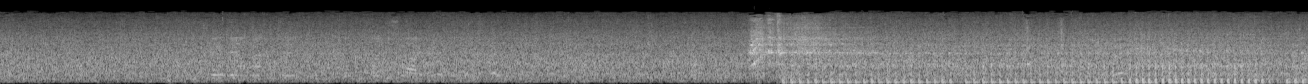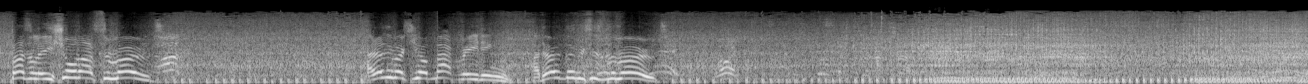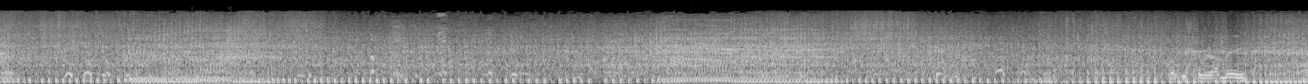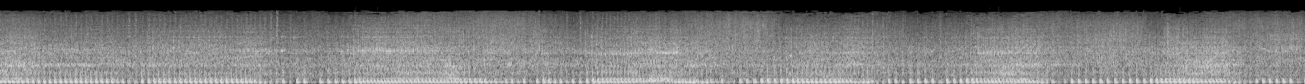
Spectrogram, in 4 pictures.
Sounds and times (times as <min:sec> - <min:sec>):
Speech: 0:02.0 - 0:03.0, 0:03.7 - 0:05.1, 0:13.2 - 0:15.0, 0:16.7 - 0:20.5, 0:37.8 - 0:38.7.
